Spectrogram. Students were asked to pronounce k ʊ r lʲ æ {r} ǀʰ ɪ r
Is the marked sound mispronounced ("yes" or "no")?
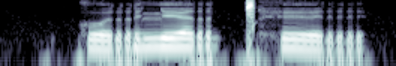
no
